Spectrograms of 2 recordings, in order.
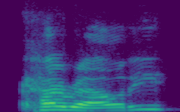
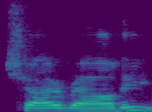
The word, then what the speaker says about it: chirality: images that is the definition of an antim chirality not pronounced chirality it is pronounced chirality a carbon that has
